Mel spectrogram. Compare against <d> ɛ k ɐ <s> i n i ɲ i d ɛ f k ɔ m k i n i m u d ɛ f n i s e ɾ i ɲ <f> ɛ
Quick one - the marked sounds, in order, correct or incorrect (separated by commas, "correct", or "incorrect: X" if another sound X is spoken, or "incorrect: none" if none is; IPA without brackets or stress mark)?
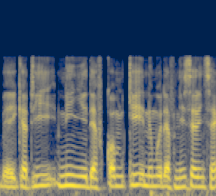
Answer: incorrect: b, incorrect: t, incorrect: s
